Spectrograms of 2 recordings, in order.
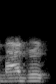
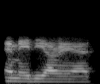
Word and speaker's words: Madras: I think it's called Madras Brewing Company, Madras, like the city in India, but it's pronounced differently.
